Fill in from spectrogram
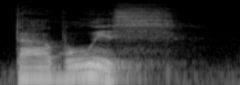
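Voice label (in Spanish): "tabues", Spanish, Peru, Cuzco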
